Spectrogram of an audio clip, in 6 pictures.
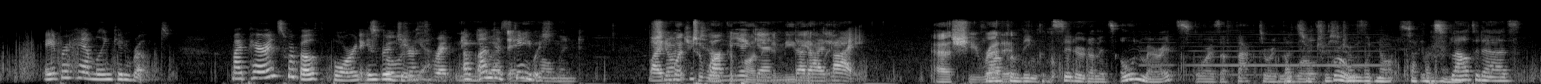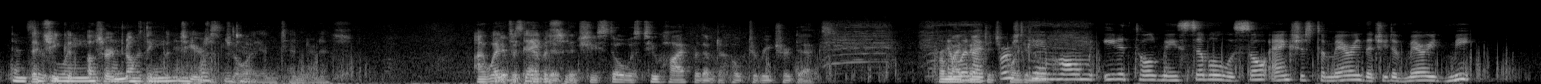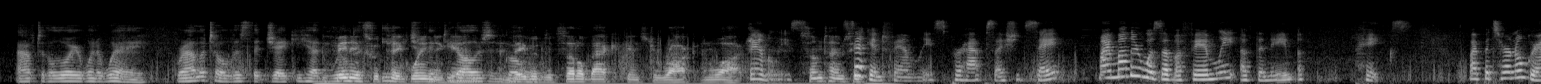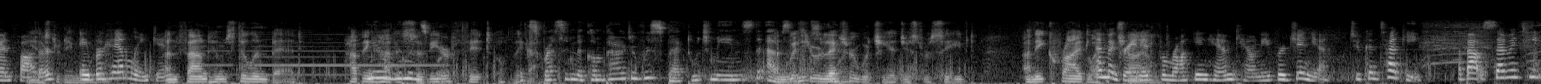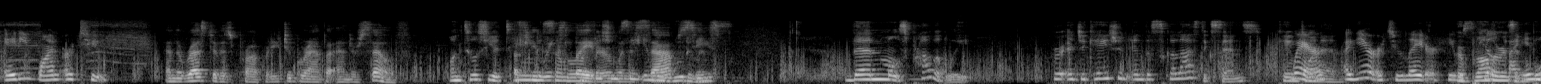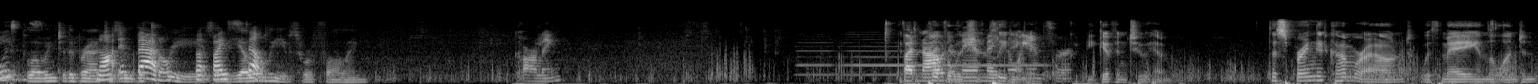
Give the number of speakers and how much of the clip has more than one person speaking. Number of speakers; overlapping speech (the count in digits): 10, about 34%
